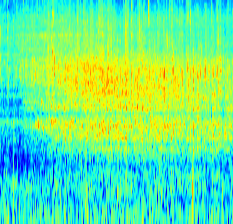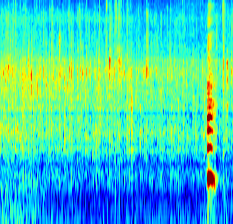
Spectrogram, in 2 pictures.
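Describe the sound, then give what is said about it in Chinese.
Steak sizzling as it fries during home cooking, a steady, dense hiss that carries on through the whole stretch, with one brief sharp click near the end. “我在做饭呢”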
